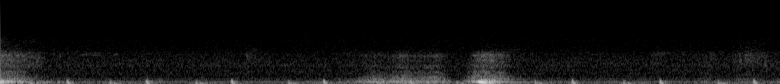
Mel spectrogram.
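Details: Real heartbeat recorded during sleep: steady low thumps at about 70 beats a minute with slow snoring breath in the background; normal heartbeat.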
